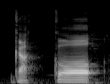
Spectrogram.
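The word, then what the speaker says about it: がっこう: For example, in the word gako low, high the rest high because it's unacented co. Yes. So the small two doubles the following k of co and you can uh try to pronounce this as if uh uh you wanted to uh you start the c but keep it for uh keep it and then release it.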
